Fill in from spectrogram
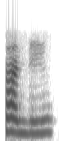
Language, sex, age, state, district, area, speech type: Punjabi, female, 30-45, Punjab, Jalandhar, rural, conversation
